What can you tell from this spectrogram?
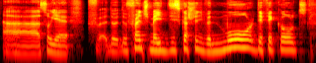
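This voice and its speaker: Male streamer at a mid-range pitch, casual and thinking aloud, reads the news straight and then riffs on it dryly, with faint music underneath. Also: lively intonation, normal speed, vocal fry. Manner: reads articles aloud then breaks into loose, sarcastic asides; hesitant, many fillers and restarts while thinking aloud.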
